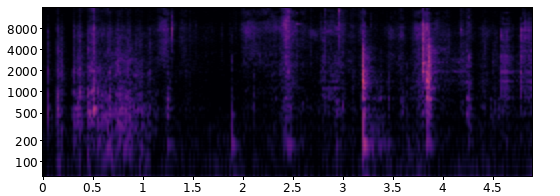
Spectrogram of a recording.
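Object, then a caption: Synthetic leather zip wallet. Long natural nails and fingertips tap the top and side of a closed, blue flower-printed synthetic faux leather zip wallet resting on a table. About thirteen soft, dry taps and clicks stand out over a low rubbing, scratchy texture, with a few sharper, brighter nail clicks. The wallet gives a muted, short response with almost no ring.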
